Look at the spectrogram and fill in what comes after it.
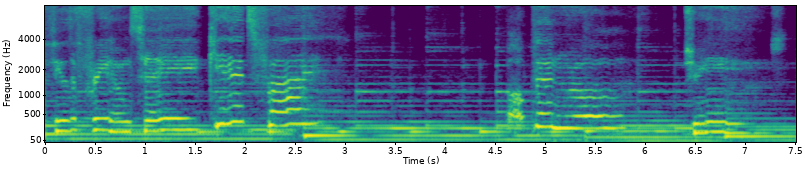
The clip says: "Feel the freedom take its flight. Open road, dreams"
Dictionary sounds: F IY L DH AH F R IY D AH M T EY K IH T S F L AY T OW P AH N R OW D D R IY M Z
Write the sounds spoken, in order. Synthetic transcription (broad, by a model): F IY L DH AH F R IY D AH M T EY K IH T S F AY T OW P AH N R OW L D R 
